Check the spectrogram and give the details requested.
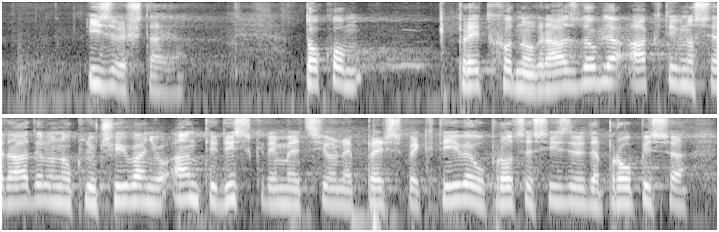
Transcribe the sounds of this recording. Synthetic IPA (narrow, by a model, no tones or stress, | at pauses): izʋe̞ʃt̪aja | t̪o̞ko̞m | pɾe̞ːt̪xo̞d̪no̞ɡɾaːzd̪o̞bʎaʔakt̪iʋno̞se̞ɾaːd̪ilo̞naukʎut͡ʃiːʋaɲuʔant̪id̪iskɾiminat̪sione̞pe̞ɾspe̞kt̪iːʋe̞upɾo̞ːt̪se̞sizɾe̞d̪apɾo̞ːpisa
